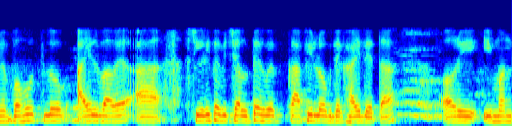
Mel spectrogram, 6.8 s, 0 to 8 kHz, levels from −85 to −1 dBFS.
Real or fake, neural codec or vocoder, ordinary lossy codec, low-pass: real; none; AAC, 16 kbps; 7.2 kHz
